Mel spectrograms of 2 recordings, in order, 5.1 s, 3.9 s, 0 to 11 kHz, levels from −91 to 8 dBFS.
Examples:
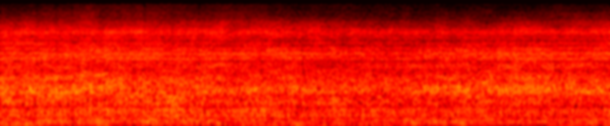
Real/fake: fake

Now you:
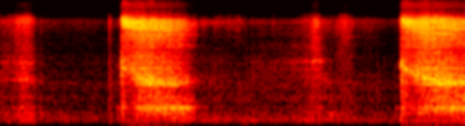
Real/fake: fake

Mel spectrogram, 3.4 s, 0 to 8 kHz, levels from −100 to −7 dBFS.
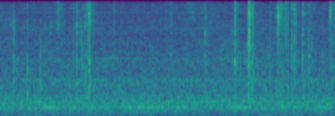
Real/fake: real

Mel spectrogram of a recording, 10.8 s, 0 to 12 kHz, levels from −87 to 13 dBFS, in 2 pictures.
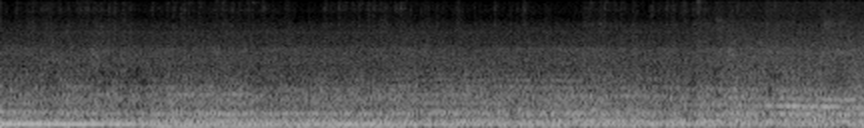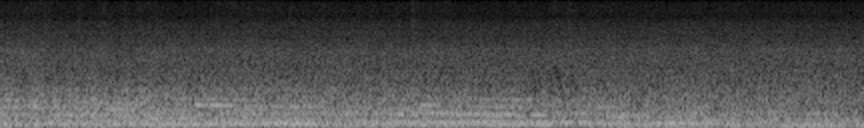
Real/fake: real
